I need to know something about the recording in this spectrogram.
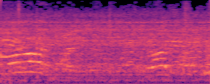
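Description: Indistinct voices of spectators and players shouting and calling out during a floodlit soccer match, over a steady low hum.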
